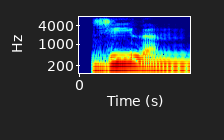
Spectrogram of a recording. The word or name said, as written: zealand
